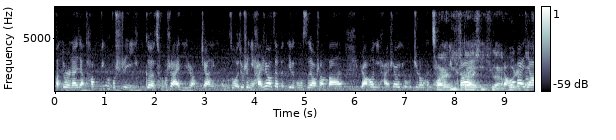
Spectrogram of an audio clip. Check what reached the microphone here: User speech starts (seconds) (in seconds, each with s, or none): 7.5 s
